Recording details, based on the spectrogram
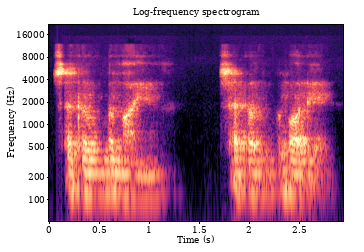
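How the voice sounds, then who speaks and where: In a roomy, echoey recording made from a distance, a man with a fairly low voice and little pitch movement takes listeners through a meditation. His pacing is slow and measured, short phrases separated by pauses, much like a teacher's step-by-step guidance.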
